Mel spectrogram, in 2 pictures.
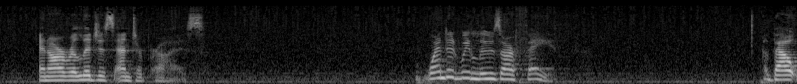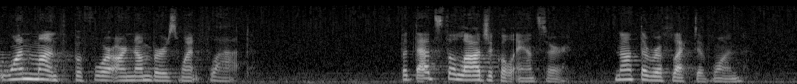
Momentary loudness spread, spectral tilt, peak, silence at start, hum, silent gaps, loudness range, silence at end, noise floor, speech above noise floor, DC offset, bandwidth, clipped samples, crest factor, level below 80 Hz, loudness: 19 LU; -4 dB/octave; -4 dBFS; 0.4 s; none; none; 7 LU; 0.15 s; -49 dBFS; 25 dB; under 0.1%; 17 kHz; under 0.1%; 22 dB; -60 dBFS; -23 LUFS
